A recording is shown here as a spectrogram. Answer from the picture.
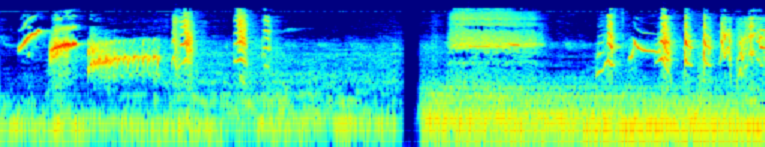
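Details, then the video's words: Jalak kapas starling in full unusual song: a high rising whistle, a buzzy chattering burst, scattered sharp clicks, a long pause, then a raspy burst and quick repeated chip notes over low background hum. "SUARA ANEH BURUNG JALAK KAPAS GACOR‼️"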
